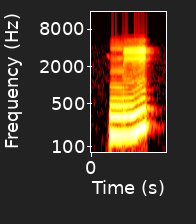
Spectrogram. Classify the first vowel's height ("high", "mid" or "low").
high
